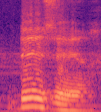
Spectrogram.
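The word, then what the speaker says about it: deux heures: يبقى أقول إلي دوزور، إلي دوزور. طب هنا ليه ما قلتش دو؟ ليه قلت دوز؟ لأن الإكس لما يجي بعدها فاولز منطقها زد، عشان كده أقول إيه؟ إلي دوزور.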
